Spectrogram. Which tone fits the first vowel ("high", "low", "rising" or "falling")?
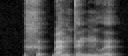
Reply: low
